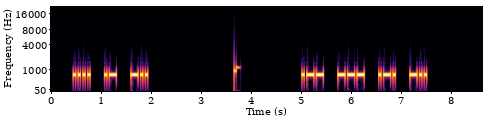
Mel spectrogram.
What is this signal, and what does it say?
Morse code, heard as a keyed tone, about 25 wpm, spaced as for 18 wpm, 690 Hz. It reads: HAD WORD
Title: 2x Character Spacing - Top 100 Words - 25wpm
